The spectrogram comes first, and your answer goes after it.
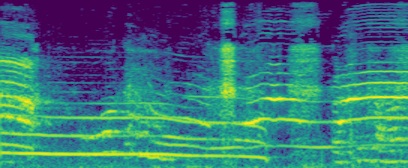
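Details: Domestic cat from a humorous compilation producing a long, wavering, yowling call with rich harmonics, sliding slowly downward, then breaking into further drawn-out wails with brief breathy bursts between them.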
